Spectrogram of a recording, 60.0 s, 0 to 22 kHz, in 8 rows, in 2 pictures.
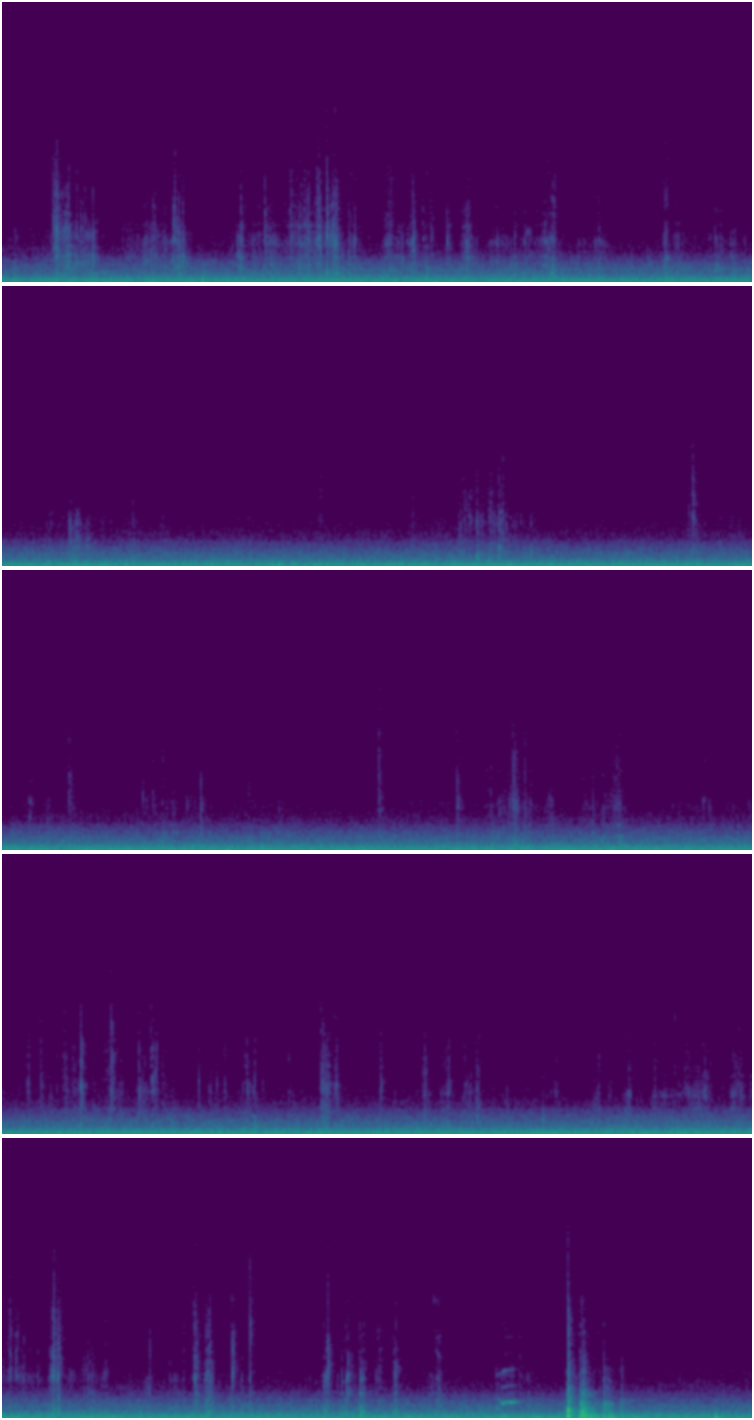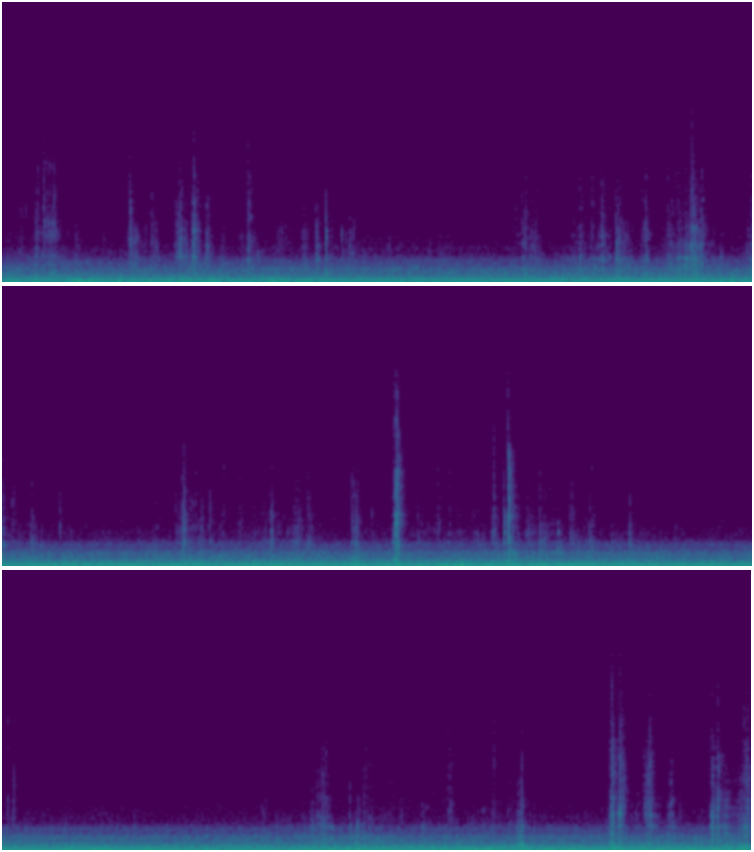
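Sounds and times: steady low hum: 0.0 - 59.9
thin pages rustling: 0.1 - 9.1, 11.5 - 13.0, 18.7 - 34.5, 37.5 - 41.4, 42.6 - 45.7, 46.5 - 51.4, 55.1 - 57.9.

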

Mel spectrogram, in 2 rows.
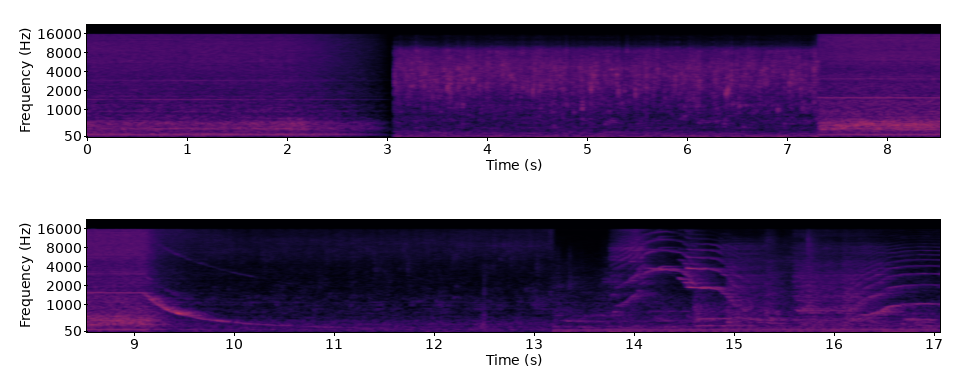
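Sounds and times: electric hand dryer whine: 0.0 - 2.9, 7.3 - 10.9.

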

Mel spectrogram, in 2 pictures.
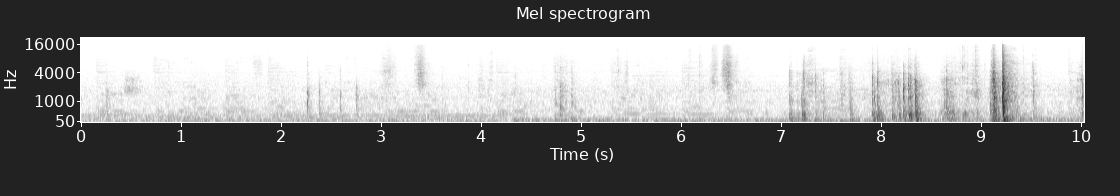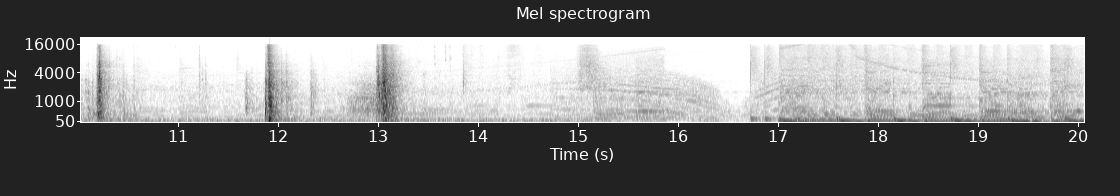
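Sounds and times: faint background music: 0.0 - 20.0
cover shutting thud: 7.1 - 10.6, 11.7 - 13.5.

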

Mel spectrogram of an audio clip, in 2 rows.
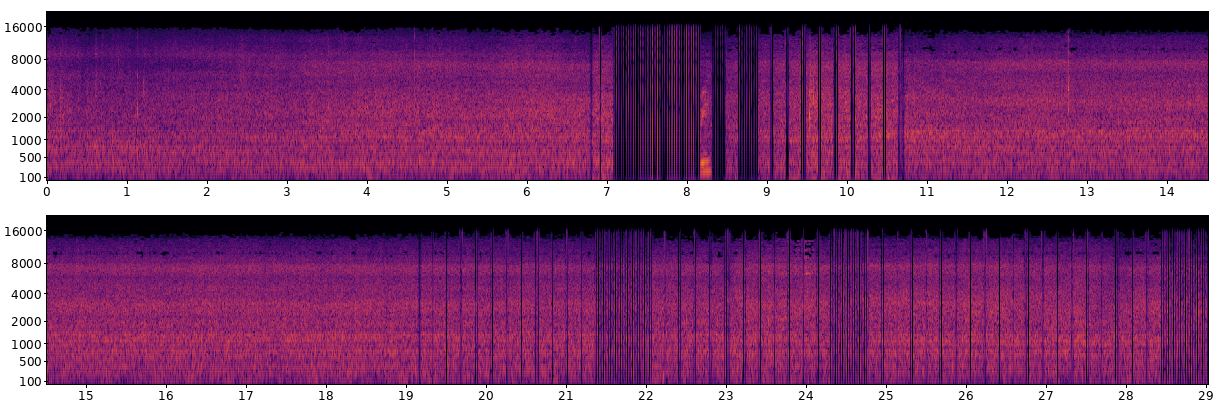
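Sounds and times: river water rushing: 10.8 - 21.3.

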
